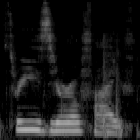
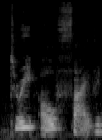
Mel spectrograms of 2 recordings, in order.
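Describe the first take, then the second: First: The middle digit is said as zero. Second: The middle digit is said as oh. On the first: The speaker calls it wrong. "não" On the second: The speaker calls it right. "a gente não fala zero"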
